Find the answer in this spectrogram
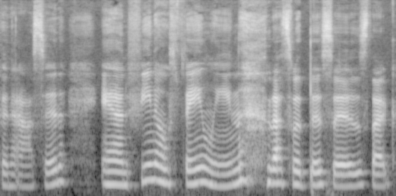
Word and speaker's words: phenolphthalein: And phenolphthalein, that's what this is, that crazy word there. It's pronounced phenolphthalein.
